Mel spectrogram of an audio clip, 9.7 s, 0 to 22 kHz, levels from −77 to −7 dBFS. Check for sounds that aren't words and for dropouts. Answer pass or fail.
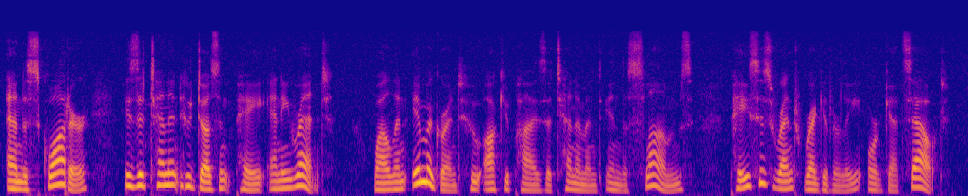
pass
